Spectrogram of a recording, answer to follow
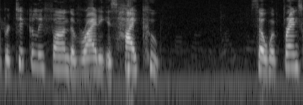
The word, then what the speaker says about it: haiku: 575 japanese syllables but haiku the word haiku in America is two syllables in Japanese is three so the so 575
